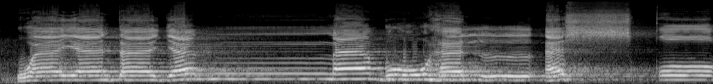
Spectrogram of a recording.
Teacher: Hamzah tipis, syin tipis, qof tebal. Jadi hamzah dan syin itu senyum aja gak perlu dibaca as.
